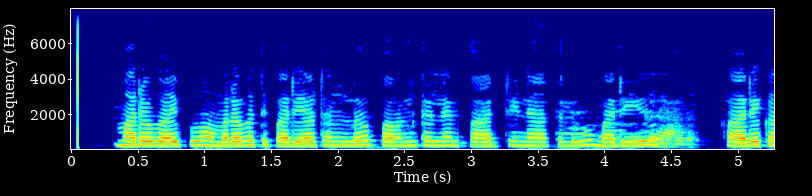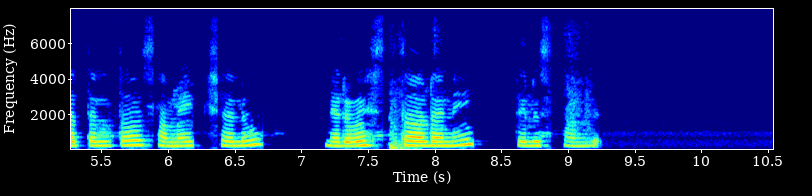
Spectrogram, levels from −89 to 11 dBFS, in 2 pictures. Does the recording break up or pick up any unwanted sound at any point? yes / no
no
